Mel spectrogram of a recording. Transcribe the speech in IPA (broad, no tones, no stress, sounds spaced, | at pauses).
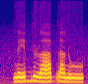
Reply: ɳ e bʲ u ɭ a b r a ɳ u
